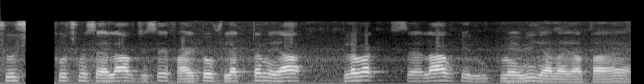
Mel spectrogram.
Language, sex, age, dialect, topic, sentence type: Hindi, male, 25-30, Kanauji Braj Bhasha, agriculture, statement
